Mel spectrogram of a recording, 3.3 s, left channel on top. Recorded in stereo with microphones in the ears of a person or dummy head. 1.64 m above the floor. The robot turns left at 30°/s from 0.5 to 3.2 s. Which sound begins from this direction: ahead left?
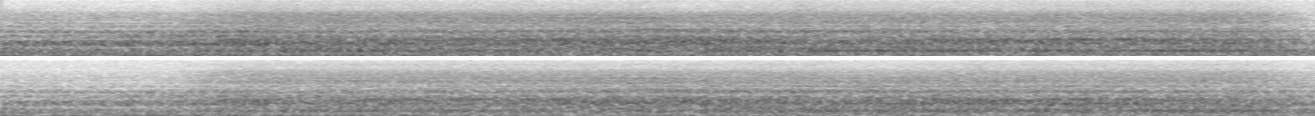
An aircraft, at 0.0 s.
